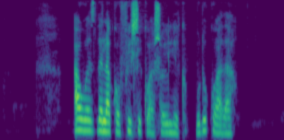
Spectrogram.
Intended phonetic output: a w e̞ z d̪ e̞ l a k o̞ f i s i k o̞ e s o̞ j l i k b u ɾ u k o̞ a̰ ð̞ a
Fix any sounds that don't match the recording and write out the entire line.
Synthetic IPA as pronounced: a w e̞ z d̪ e̞ l a k o̞ f i s i k o̞ a s o̞ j l i k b u ɾ u k o̞ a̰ ð̞ a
